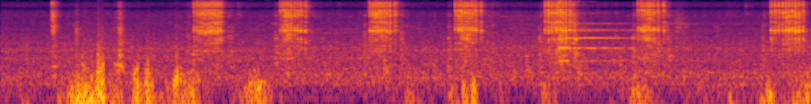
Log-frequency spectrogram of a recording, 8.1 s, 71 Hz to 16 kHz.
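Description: A vintage 31-day clock mechanism ticks with sharp, regular mechanical clicks about once a second, close and loud, over low thumps and handling noise.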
